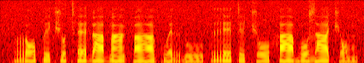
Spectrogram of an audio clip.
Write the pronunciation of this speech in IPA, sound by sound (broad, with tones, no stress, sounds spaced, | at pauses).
r ɔ˨˦ p ɪ˨ t͡ʃ ʊ˦ tʰ ɛ˦ ɗ a˦ ɓ ã˦ k͡p aː˨ kʷ ɛ˨ r ɗ u˨ | r e˦ t ɪ˨ t͡ʃ oː˨ h aː˦ b oː˦ z aː˦ t͡ʃ ɔ˨ m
